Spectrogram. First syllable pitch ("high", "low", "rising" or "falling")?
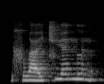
rising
